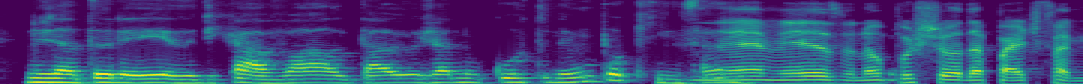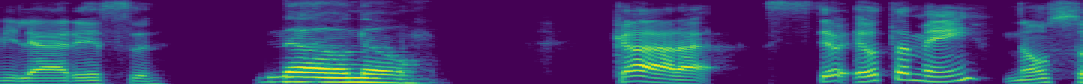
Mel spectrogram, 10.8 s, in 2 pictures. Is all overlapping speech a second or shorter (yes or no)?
yes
